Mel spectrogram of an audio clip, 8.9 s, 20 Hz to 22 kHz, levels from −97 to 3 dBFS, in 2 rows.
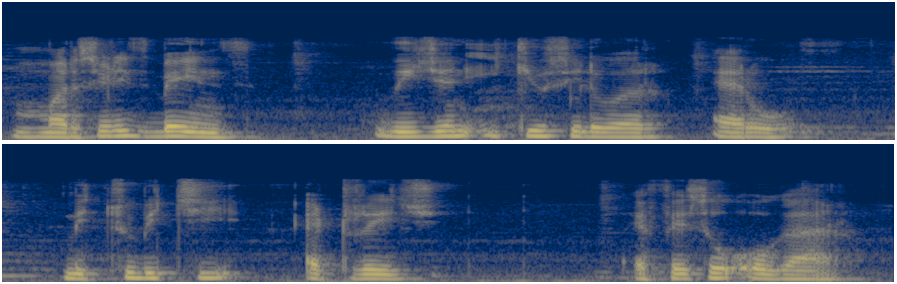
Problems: constant background noise, background conversations at intervals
